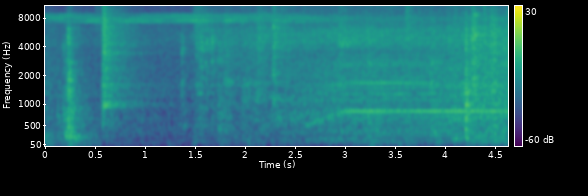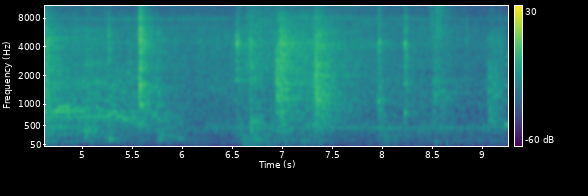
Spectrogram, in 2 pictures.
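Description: Car assembly-line machinery running, with scattered metallic clanks and knocks and a motor whine that rises and then holds steady for a few seconds. This goes with a fixture lifting the front suspension strut and brake disc up to the car body.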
